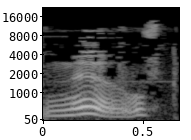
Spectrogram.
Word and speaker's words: move: If we focus on the word move, it's a very special case because it's spelled similarly to love, L O V E but it's a different sound. It makes a o o sound like a cow, moo.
